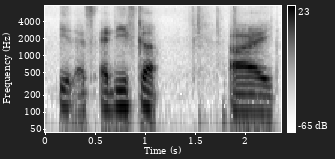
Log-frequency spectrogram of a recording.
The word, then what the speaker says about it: Avdiivka: So some people tell me to pronounce it as Avdiivka. I pronounce it as Avdiivka.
